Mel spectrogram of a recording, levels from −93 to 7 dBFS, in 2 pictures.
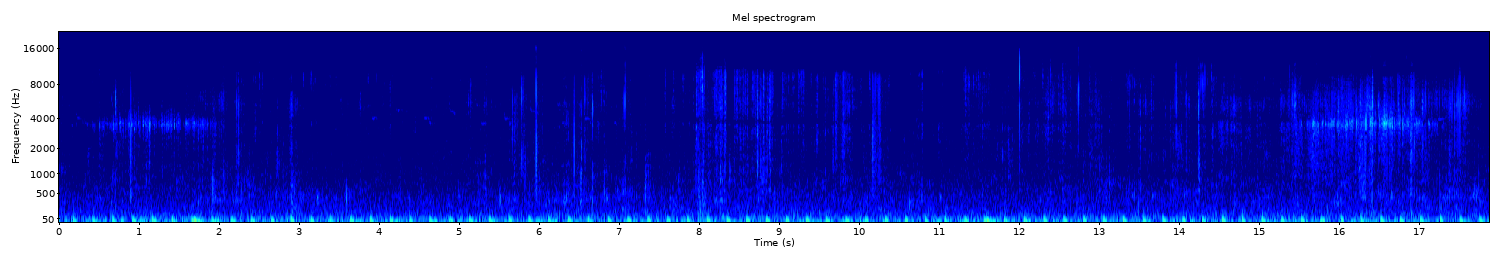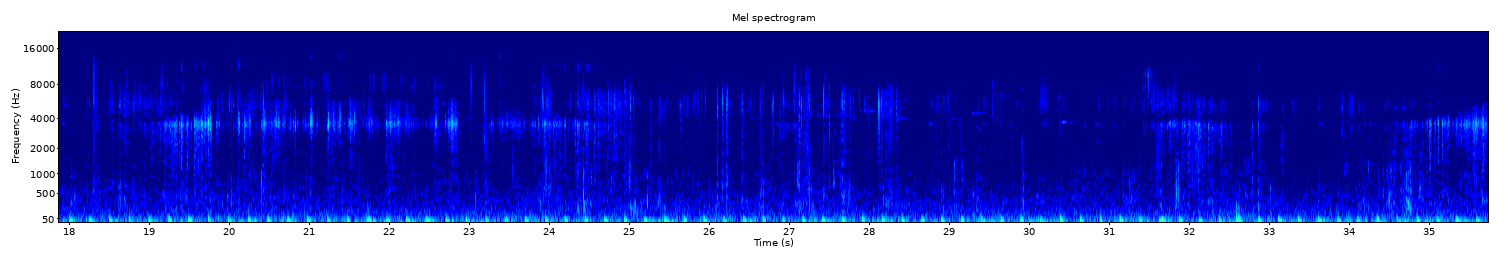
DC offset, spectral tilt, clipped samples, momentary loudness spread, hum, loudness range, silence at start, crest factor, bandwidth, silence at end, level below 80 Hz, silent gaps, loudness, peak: under 0.1%; -2 dB/octave; under 0.1%; 10 LU; none; 7 LU; 0 s; 30 dB; 16.5 kHz; 0 s; -66 dBFS; none; -64 LUFS; -30 dBFS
